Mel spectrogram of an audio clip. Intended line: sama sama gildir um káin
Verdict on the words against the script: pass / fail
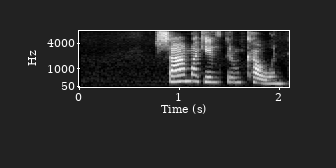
fail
